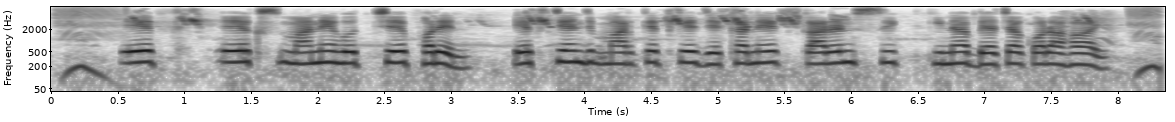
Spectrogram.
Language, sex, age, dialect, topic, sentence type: Bengali, female, 41-45, Northern/Varendri, banking, statement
